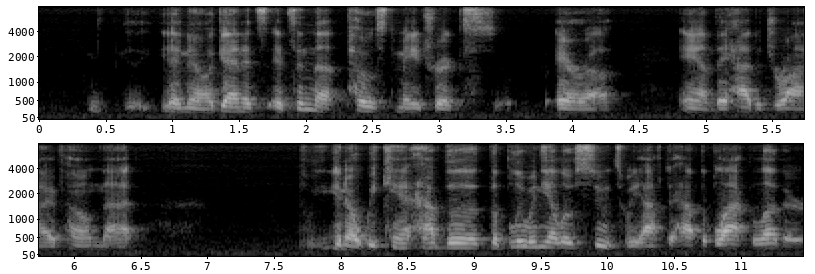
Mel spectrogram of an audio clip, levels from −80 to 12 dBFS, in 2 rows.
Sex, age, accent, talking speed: male, 30-49, American, 180 wpm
